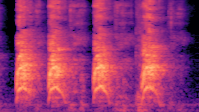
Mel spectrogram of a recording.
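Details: Indoor pet dog demanding Korean melon from its owner; four loud, evenly spaced barks in rapid succession, roughly one every half second, scolding in tone.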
